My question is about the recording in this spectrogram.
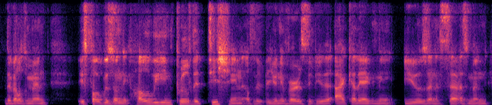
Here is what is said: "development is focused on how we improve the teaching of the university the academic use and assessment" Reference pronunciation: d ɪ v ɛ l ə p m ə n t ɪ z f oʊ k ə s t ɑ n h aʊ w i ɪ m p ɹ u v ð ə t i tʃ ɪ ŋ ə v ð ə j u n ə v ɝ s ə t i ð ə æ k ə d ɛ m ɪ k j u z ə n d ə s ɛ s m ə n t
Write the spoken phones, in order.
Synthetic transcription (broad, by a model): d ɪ v ɛ l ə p m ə n t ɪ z f oʊ k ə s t ɑ n h aʊ w i ɪ m p ɹ u v ð ə t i ʃ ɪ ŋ ə v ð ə j u n ə v ɝ s ə t i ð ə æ k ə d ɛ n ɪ j u z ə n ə s ɛ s m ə n t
